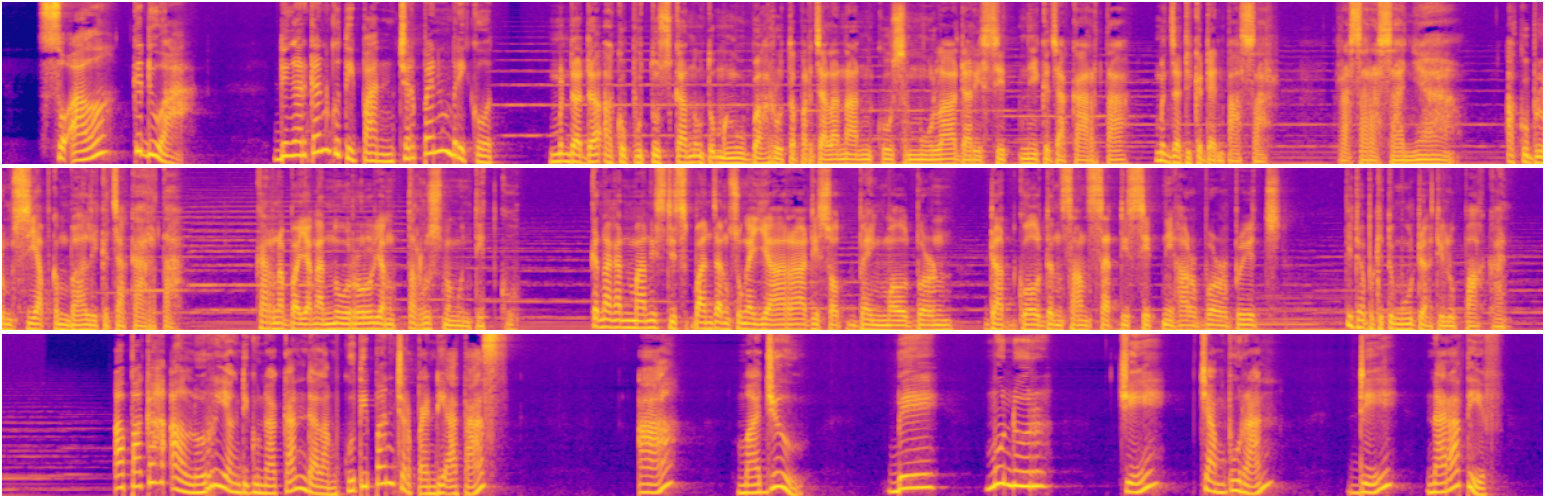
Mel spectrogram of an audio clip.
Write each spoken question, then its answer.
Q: Apakah alur yang digunakan dalam kutipan cerpen di atas?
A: Jawaban benar adalah B. Mundur.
